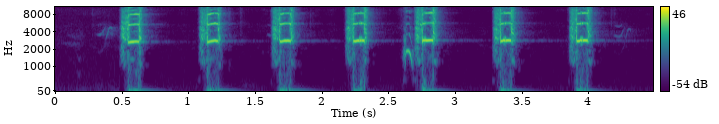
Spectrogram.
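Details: Female grey francolin (teetar) calling: seven loud, harsh, high notes, each short and sharp, repeated about every 0.6 seconds in a steady series against a silent background.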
